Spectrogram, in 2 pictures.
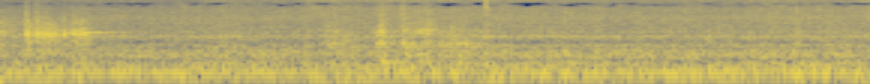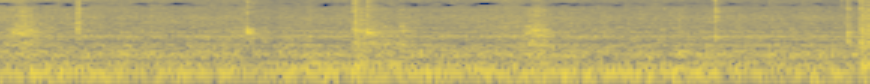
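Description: A metal ladle scraping and clinking against a stone-coated wok as stir-fried shrimp and basil are tossed, a handful of sharp clinks a few seconds in, over a steady low mechanical hum.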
